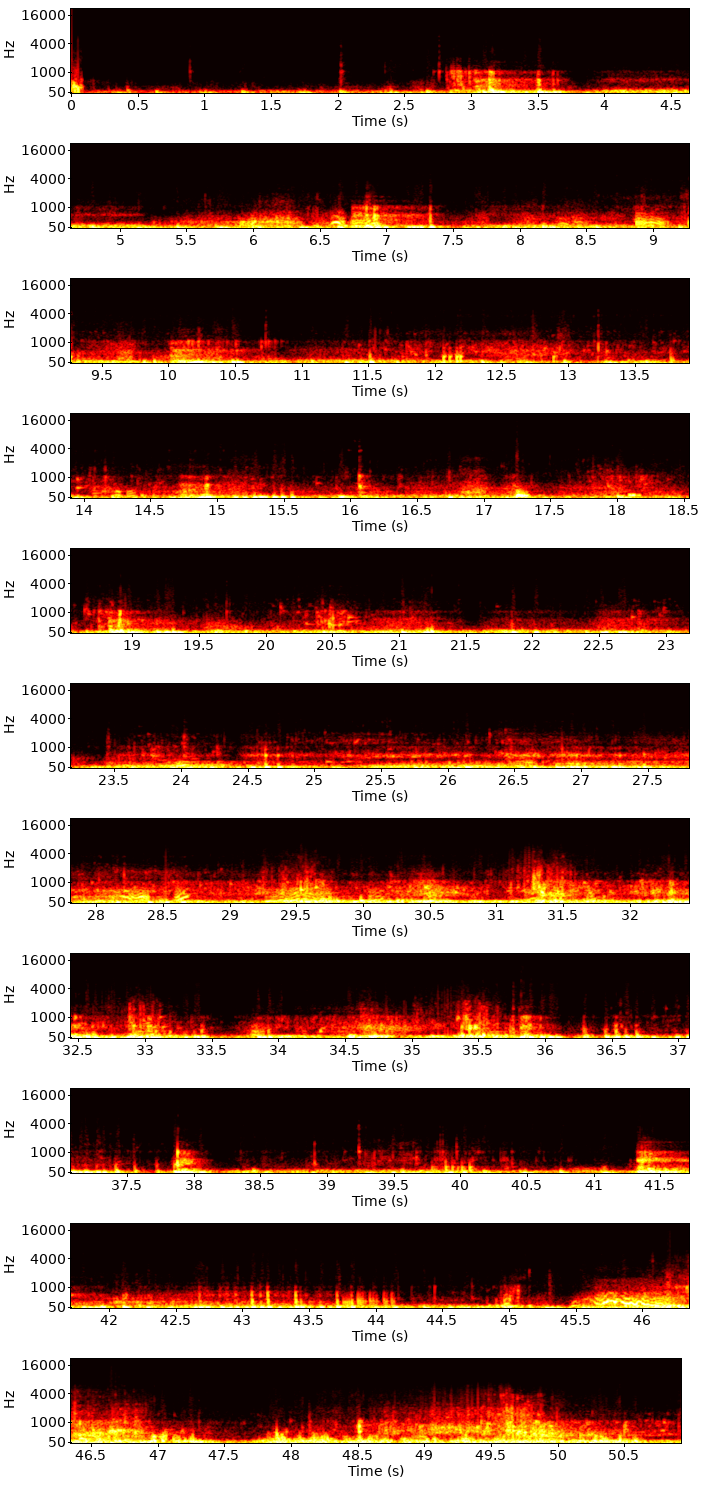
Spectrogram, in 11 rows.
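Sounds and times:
underwater water rumble: 0.0 - 50.9
bubbling water: 6.0 - 38.3, 41.3 - 50.9
underwater thuds: 17.1 - 24.8, 28.2 - 50.9.

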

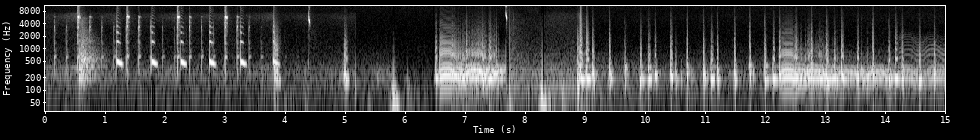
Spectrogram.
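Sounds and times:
low synthesizer tone: 0.0 - 4.0, 6.5 - 15.0
sharp percussive notes: 0.0 - 4.0.

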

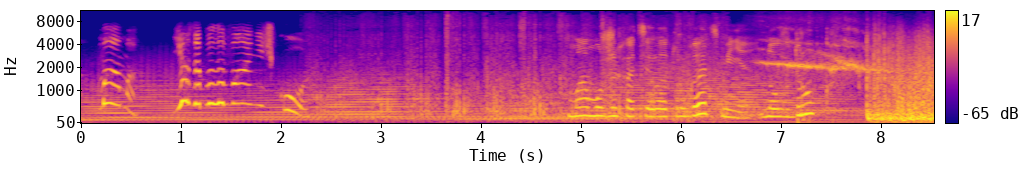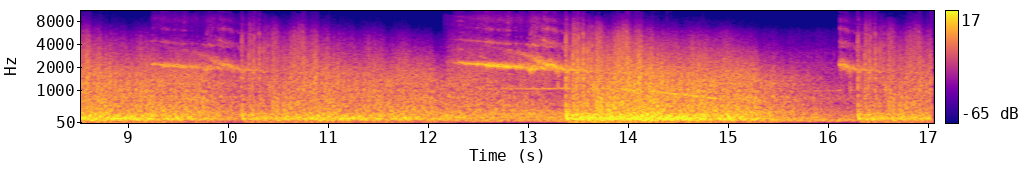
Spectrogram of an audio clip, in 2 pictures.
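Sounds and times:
falling bomb whistles: 6.8 - 10.5, 12.2 - 14.9, 16.1 - 17.0
explosions: 7.6 - 17.0.

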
